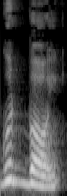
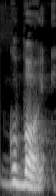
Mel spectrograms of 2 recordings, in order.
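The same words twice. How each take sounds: First: The first word ends with a clear 'd' sound. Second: The first word ends with a 'b' sound.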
